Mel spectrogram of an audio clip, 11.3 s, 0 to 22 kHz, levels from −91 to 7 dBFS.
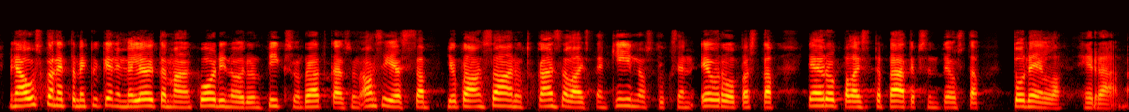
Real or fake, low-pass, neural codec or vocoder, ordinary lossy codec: fake; 7.2 kHz; codec, 16 kHz, 2 kbps, FreqCodec, larger model; none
